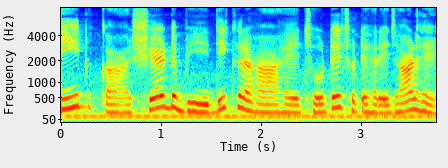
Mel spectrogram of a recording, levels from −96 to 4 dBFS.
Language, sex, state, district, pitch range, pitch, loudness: Hindi, female, Haryana, Charkhi Dadri, 170-255 Hz, 195 Hz, -16 LUFS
